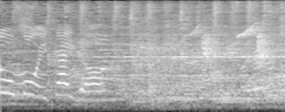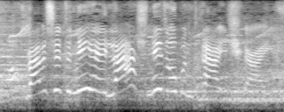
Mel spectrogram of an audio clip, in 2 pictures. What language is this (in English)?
Dutch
